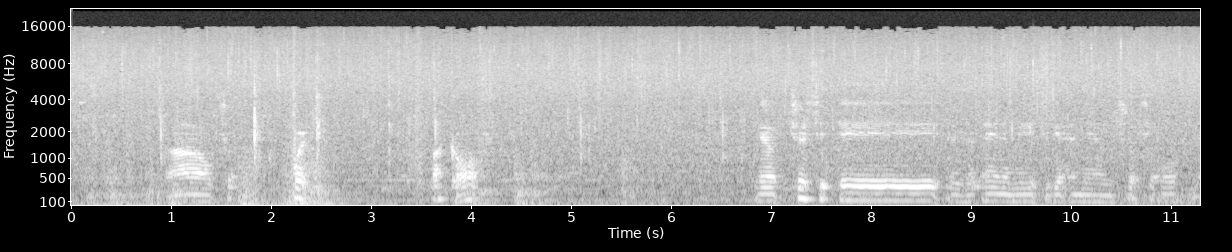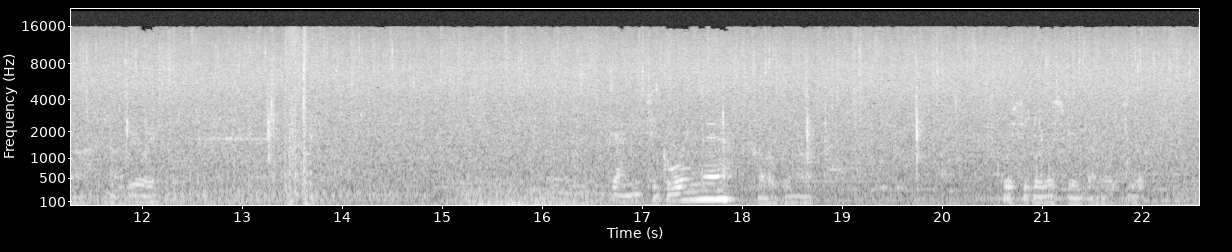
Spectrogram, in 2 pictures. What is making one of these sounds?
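An elderly man talks calmly into a microphone.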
